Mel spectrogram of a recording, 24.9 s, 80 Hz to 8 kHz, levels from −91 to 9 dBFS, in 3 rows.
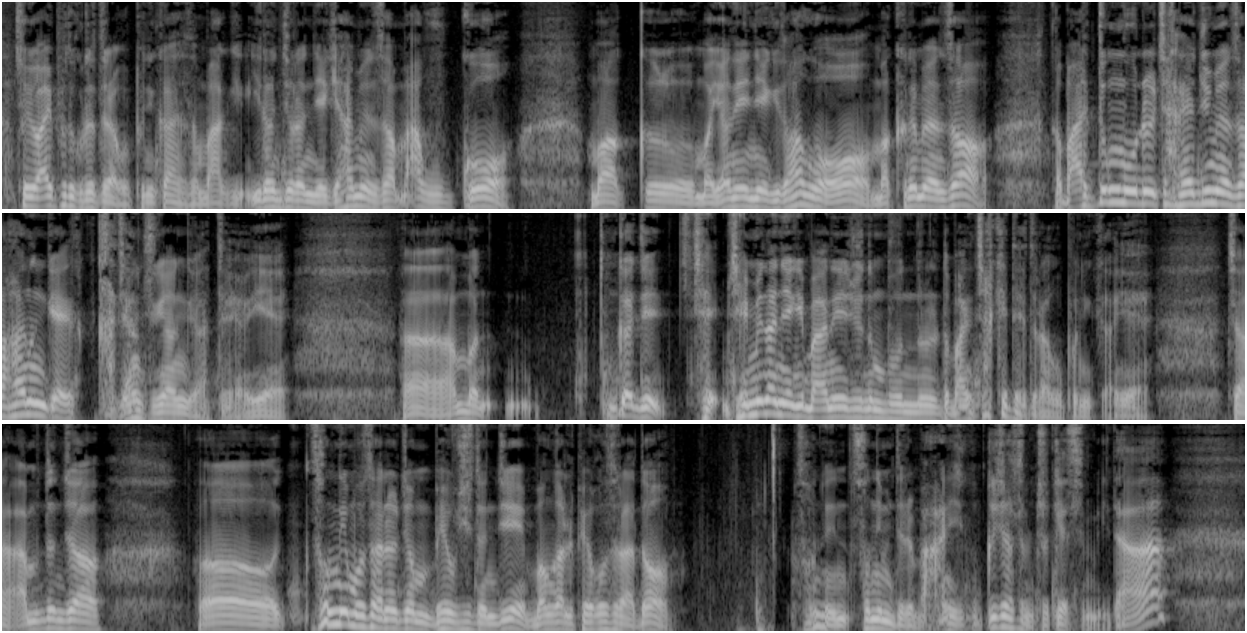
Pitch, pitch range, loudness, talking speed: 115 Hz, 95-150 Hz, -21 LUFS, 350 characters per minute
